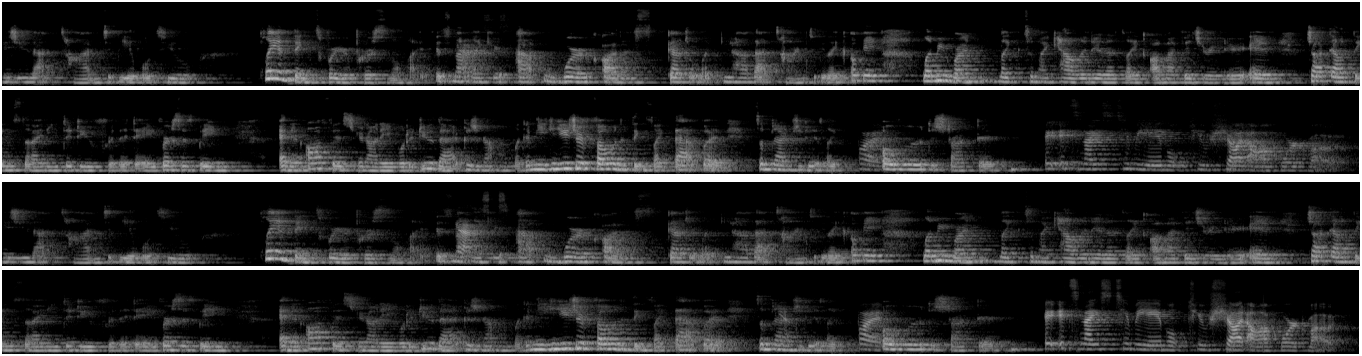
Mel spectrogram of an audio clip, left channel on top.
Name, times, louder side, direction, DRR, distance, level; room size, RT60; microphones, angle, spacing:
voice 1, 0.0-1.9 2.6-21.9 22.4-23.8, left 2 dB, 30° left, 5 dB, 0.7 m, -30 dB
voice 2, 24.0-26.9, right 5 dB, 85° right, 7 dB, 0.7 m, -34 dB
12.0 x 5.4 x 2.5 m, 1.0 s
head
